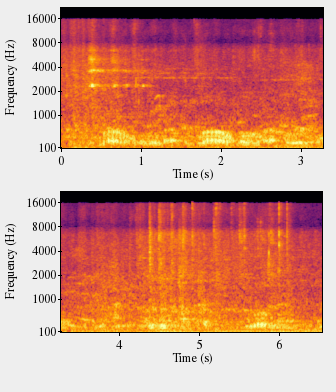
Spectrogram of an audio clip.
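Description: Racing homer pigeons cooing, a string of low, repeated coos.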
